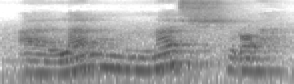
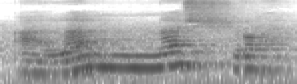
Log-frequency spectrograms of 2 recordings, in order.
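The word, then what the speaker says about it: ألم نشرح: Jadi mungkin dikira itu bacanya dengung ya, tapi cara membaca mim bersukun bertemu dengan nun ini tidak boleh dibaca dengung, harus dibaca jelas atau terang. Alam nashrah, contohnya alam nashrah, alamna, lamna.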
